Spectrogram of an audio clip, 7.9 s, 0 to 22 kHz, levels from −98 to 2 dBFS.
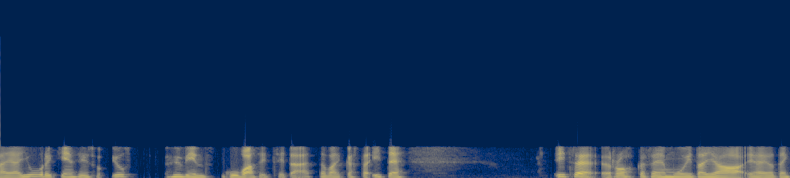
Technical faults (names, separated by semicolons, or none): none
